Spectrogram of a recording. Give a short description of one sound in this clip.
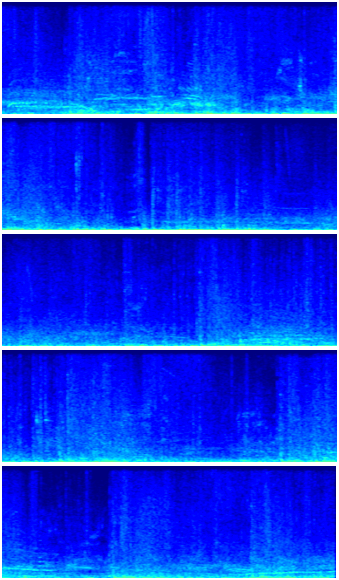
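Heavy blows thud against monsters in quick succession.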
